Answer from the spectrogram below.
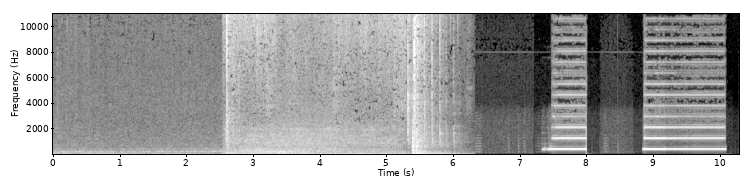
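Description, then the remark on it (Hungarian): Loud street or traffic noise ends with a thud, then after a brief silence a telephone ringing tone sounds twice as a call is placed to a former boss from a newly bought phone, two steady electronic buzzes about a second long with a pause between. “Gyorsan kiszaladt az utcára, vett egy telefont, és felhívta rajta egykori szeretett mesterét, és volt főnökét.”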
